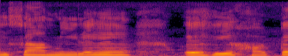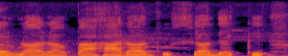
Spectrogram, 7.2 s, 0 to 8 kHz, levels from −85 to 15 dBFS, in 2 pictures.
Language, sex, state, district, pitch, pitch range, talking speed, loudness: Odia, female, Odisha, Sambalpur, 200 Hz, 190-205 Hz, 60 wpm, -16 LUFS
